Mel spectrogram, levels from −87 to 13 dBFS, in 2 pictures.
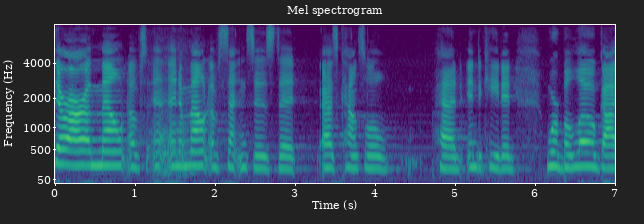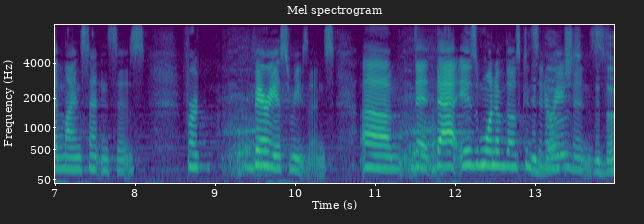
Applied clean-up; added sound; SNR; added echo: none; Wood; 17 dB; none.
